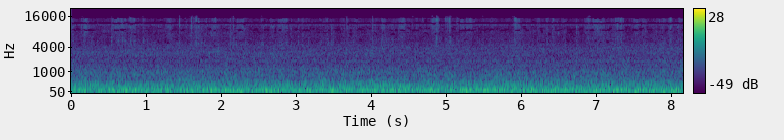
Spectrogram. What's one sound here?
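Tyres rumble steadily on the road, heard from inside a moving car.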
